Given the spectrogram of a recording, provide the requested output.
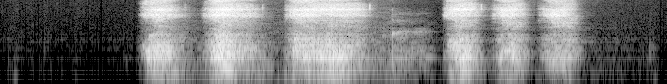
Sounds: Sniff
